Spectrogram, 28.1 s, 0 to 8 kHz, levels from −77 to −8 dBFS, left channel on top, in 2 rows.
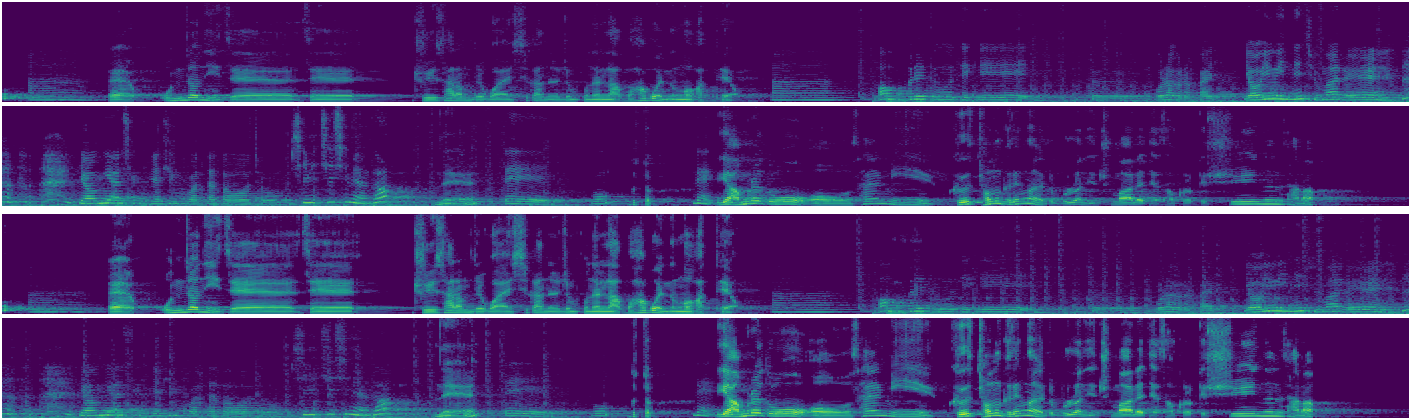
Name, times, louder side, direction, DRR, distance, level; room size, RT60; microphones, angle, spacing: voice 1, 0.3-0.9 7.7-8.3 8.8-10.3 10.9-12.1 12.4-18.0 18.6-18.8 19.1-19.5 20.0-20.2 21.0-21.3, left 1 dB, 45° left, 5 dB, 2.0 m, -33 dB
voice 2, 1.6-3.6 4.1-7.4 8.9-9.0 18.4-18.8 20.5-20.6 21.2-27.2, right 4 dB, 80° right, 18 dB, 0.6 m, -26 dB
sound 1, 8.5-20.8 21.1-21.2, equal, 50° right, 6.1 m, -45 dB
29.5 x 28.5 x 5.8 m, 2.2 s
head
